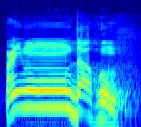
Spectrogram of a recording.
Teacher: اخفاء کی معنی ہے نون کو چھپا کے ادا کرنا، تو غنہ کریں گے عندہم. اب یہاں پر عین کی ادائیگی حلق کے درمیان والے حصے سے، دال پر زبر ہے، حرکات کو بغیر کھینچے پڑیں گے. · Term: اخفاء کا غنہ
